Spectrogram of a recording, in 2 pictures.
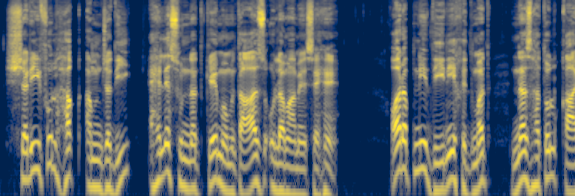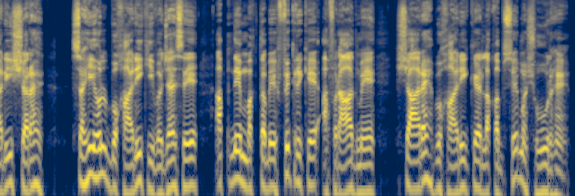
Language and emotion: Urdu, neutral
